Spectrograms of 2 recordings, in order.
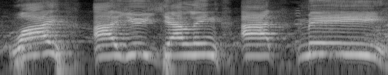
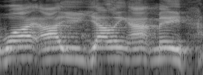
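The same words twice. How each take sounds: First: Slow, higher accusing whine; whiny girlfriend question. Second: Said in the usual way. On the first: Acted. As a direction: drag it out like a hurt accusation. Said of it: "Question number four". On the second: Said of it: "four possible options".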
